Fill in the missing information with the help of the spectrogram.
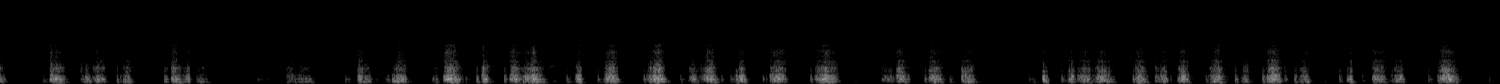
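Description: A Brause Cito Fein steel dip pen nib writes across a sheet of lined paper, making short, dry scratching strokes. The strokes come in quick bursts, with brief pauses near the start and around the middle.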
